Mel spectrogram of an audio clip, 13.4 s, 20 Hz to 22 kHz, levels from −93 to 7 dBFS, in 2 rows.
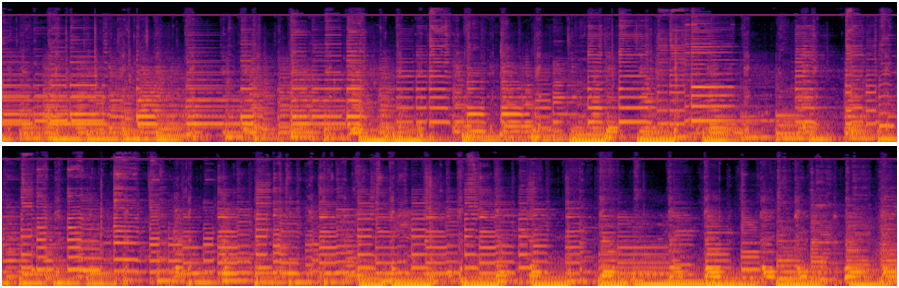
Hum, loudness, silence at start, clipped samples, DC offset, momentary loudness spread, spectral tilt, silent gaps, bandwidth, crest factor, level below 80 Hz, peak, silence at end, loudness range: none; -19 LUFS; 0 s; under 0.1%; under 0.1%; 4 LU; -6 dB/octave; none; 18.5 kHz; 16 dB; -22 dBFS; -2 dBFS; 0 s; 2 LU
